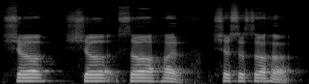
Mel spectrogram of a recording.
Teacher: उष्मीय तथा संघर्षी क्या होते हैं? तो साथियों ऐसे ऐसे वर्ण जिनको बोलने में जो है घर्षण उत्पन्न होता है, गर्म हवा निकलती है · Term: ऊष्मीय संघर्षी व्यंजन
